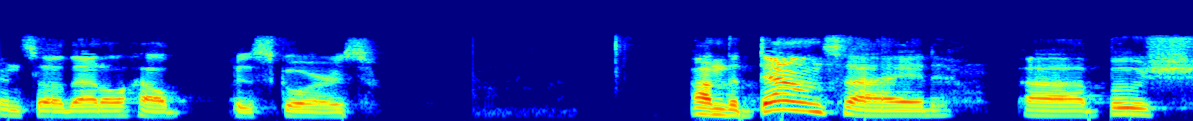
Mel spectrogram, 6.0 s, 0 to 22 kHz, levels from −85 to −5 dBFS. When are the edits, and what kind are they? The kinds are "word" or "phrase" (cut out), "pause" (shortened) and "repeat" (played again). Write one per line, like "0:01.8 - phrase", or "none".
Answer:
0:01.1 - phrase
